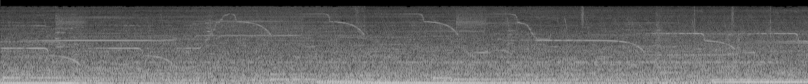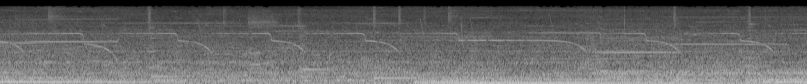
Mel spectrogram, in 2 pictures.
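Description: Experimental synthesizer drone music from a Novation Supernova II and a Korg microKORG XL. Sustained low bass tones change pitch every few seconds under repeated high tones that hold and then drop away in pitch, over a noisy hiss.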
